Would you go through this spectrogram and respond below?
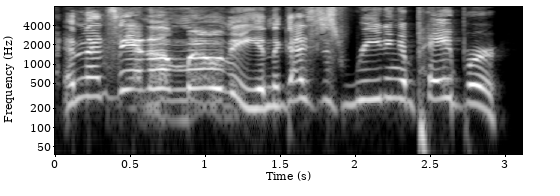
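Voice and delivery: very high, exasperated shouting; high-pitched wail of indignation; outraged rant. Real, not acted. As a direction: rail in comic disbelief, pitch way up. Outraged rant about film's bleak ending.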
